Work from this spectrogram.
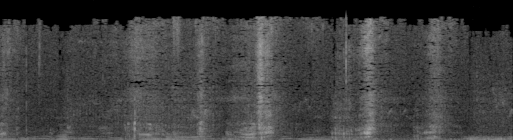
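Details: Two Rottweilers play fighting, an older one in a truck joined by a younger one, growl in low, rumbling bursts.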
